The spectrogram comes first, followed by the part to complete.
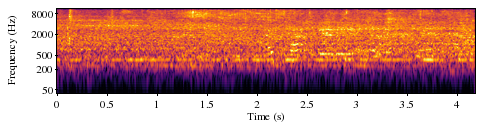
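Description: Ice arena ambience: a steady hum under an even wash of noise, with indistinct distant voices in the stands.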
